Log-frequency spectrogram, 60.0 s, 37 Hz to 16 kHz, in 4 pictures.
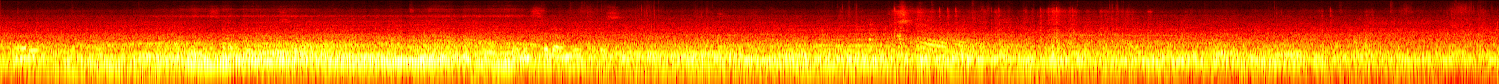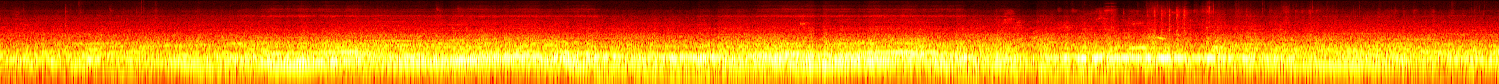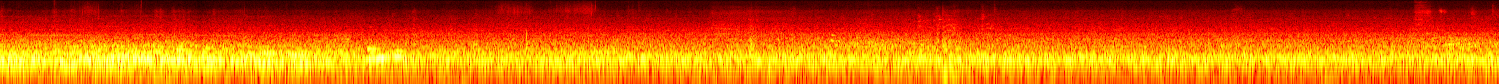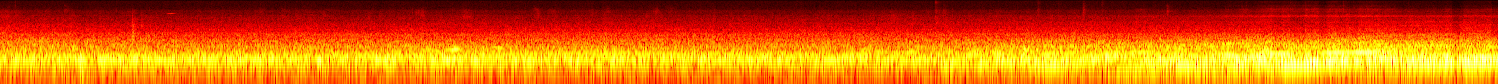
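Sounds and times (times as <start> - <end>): bus engine pulling hard: 0.0 - 59.9.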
